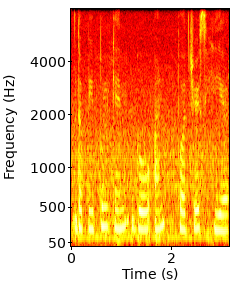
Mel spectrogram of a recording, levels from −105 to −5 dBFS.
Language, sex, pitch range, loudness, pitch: English, female, 220-250 Hz, -16 LUFS, 230 Hz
